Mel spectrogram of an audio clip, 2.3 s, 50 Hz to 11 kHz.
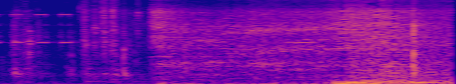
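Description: Keys jangling as the ignition key is turned, then a Nissan NV2500 van's 5.6-litre V8 cranking on the starter and catching near the end into a steady low run. It starts on power from a portable lithium jump starter pack alone, with the van battery's negative unhooked.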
